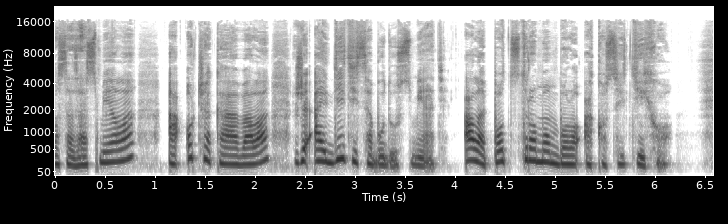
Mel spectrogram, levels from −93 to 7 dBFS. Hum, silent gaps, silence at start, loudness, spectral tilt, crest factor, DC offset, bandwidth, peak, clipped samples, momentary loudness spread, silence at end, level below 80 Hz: none; none; 0 s; -21 LUFS; -5 dB/octave; 18 dB; under 0.1%; 17 kHz; -2 dBFS; under 0.1%; 8 LU; 0 s; -64 dBFS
